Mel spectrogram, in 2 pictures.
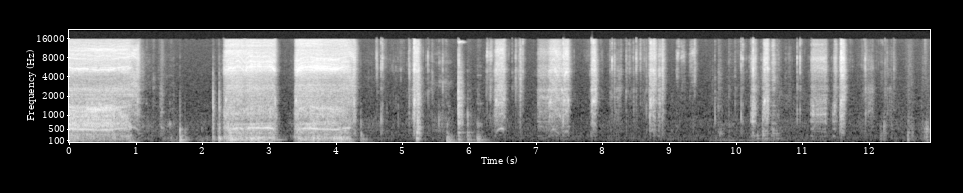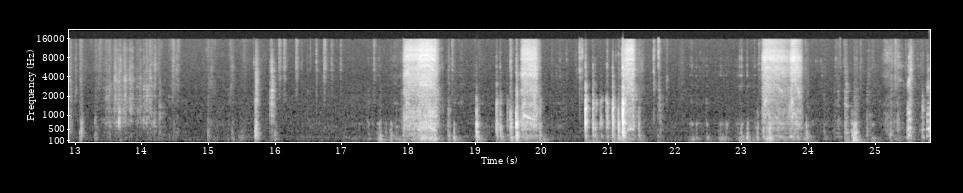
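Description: Power drill driving screws into timber in runs of a second or two, twice near the start and three more times later, with scattered knocks and clicks between.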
